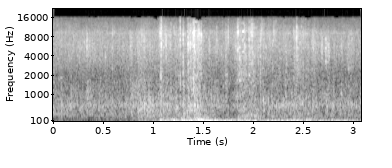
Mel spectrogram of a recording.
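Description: A heavy crate lid thuds open.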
